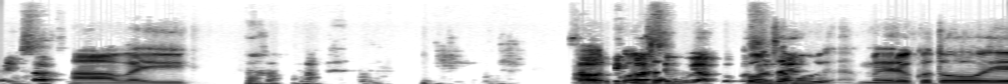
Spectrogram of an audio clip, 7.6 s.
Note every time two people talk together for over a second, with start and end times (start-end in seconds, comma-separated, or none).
none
